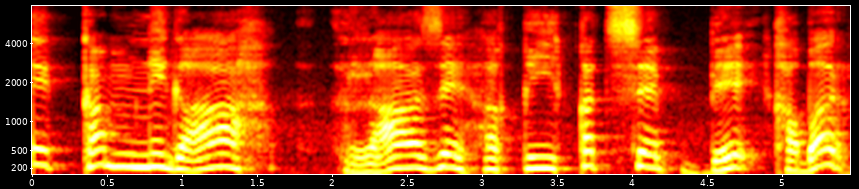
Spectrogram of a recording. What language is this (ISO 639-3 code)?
urd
